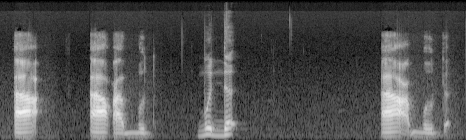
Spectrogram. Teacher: the dal we don't let air escape. Instead, we make a sound. So a'bud, bud, not bud with the air. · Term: qalqala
